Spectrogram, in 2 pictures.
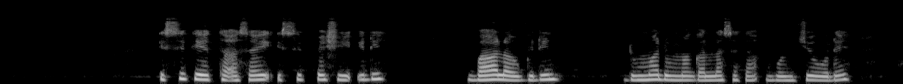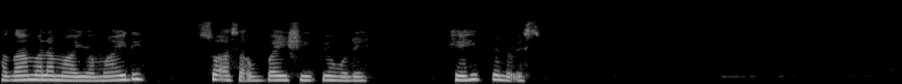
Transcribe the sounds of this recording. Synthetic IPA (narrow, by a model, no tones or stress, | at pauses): ʔɪsːɪke̞ːt̪ːɐːsɐjʔɪsːɪpːɛʃiːkʼːɪd̪ɪ | baːlɐwɡɪd̪ɪn | d̪ʊmːɐd̪ʊmːɐɡɐlːɐsɐt̪ɐbɔnt͡ʃːɪjɔwɔd̪ɛ | hɐɡaːmɐlɐmaːjʊwɐmaːjɪd̪ɪ | sɔɐsɐʊbːɐjʃiːkʼːɪjɔwɔd̪ɛ | kʰe̞ːhɪpːɛlɔ̰ʔɛs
